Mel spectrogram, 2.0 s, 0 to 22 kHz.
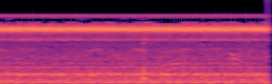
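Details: Two distinct insects call together after dark in Djuma Game Reserve, Sabi Sand, Kruger, South Africa, on 15 October 2015. Cicadas give a steady high-pitched shrill drone layered with a second insect's whine, over a safari vehicle's engine rumble.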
